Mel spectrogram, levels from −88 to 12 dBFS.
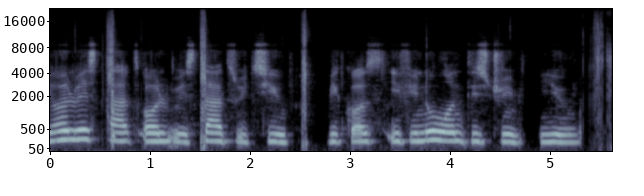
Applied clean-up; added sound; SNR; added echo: neural mask model Resemble Enhance denoiser.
